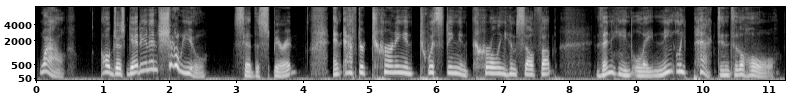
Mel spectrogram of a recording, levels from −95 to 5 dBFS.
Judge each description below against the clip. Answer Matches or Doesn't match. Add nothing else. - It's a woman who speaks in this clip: Doesn't match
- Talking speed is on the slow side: Doesn't match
